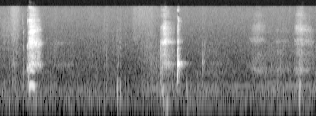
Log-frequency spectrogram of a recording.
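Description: Brief, abrupt breathy catches repeat every couple of seconds against quiet room noise, consistent with hiccups.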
